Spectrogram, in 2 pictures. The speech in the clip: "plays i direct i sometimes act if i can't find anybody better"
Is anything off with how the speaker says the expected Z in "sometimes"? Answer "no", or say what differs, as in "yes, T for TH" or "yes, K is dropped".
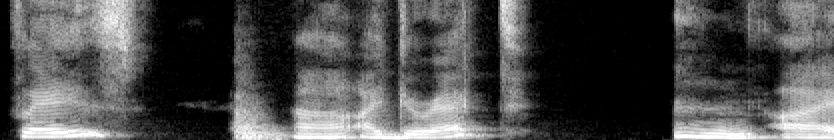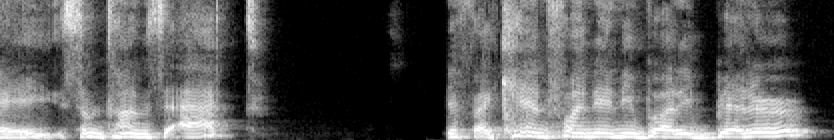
no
